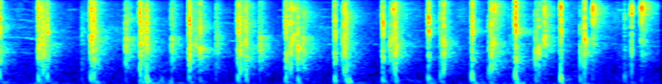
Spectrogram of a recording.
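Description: Applause from a small group: many sharp, bright hand claps in a quick, slightly uneven rhythm, loud and steady for a few seconds with no voices over it.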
